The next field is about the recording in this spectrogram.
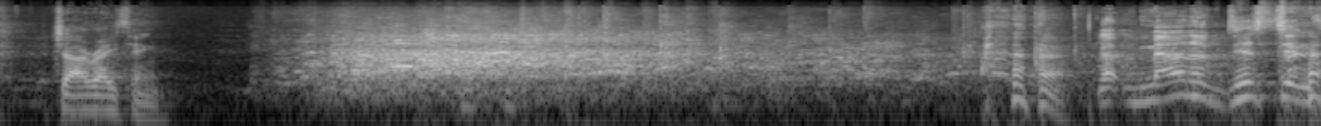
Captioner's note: laughter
